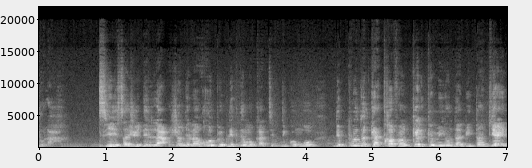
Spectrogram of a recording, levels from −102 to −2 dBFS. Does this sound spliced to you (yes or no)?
yes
